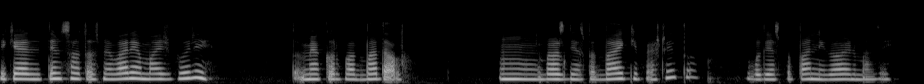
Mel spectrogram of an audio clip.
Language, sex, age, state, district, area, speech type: Kashmiri, female, 18-30, Jammu and Kashmir, Budgam, rural, spontaneous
